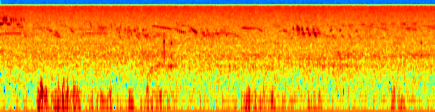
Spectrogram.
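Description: Faint birdsong from small birds: many short chirps and whistles, some sliding up or down in pitch, over a soft hiss. Light wind rumbles on the microphone now and then.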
